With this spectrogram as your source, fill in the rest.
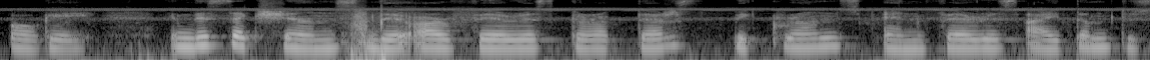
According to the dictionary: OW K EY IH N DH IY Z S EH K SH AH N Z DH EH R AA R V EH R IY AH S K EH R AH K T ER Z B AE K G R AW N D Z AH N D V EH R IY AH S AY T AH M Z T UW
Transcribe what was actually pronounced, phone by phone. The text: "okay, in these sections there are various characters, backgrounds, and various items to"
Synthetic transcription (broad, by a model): OW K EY IH N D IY S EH K SH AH N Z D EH R AA R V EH R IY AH S K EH R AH K T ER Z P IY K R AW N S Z AH N D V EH R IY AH S AY T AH M T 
